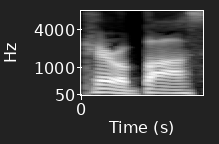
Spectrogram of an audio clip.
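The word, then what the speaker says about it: Kiribati: So, we click on it and it says uh it's registered to the nation of Kiraabati. Okay. Never heard of it. No, it's called Carabas is how they pronounce it, but Kerobati.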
